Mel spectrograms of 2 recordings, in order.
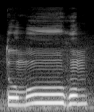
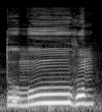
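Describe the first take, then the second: The two takes are said the same way.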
